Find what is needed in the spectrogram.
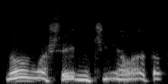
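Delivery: put-on a high, casual young woman's no; Bruna denying. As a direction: brush it off in Bruna's voice. Bruna's acted denial.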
